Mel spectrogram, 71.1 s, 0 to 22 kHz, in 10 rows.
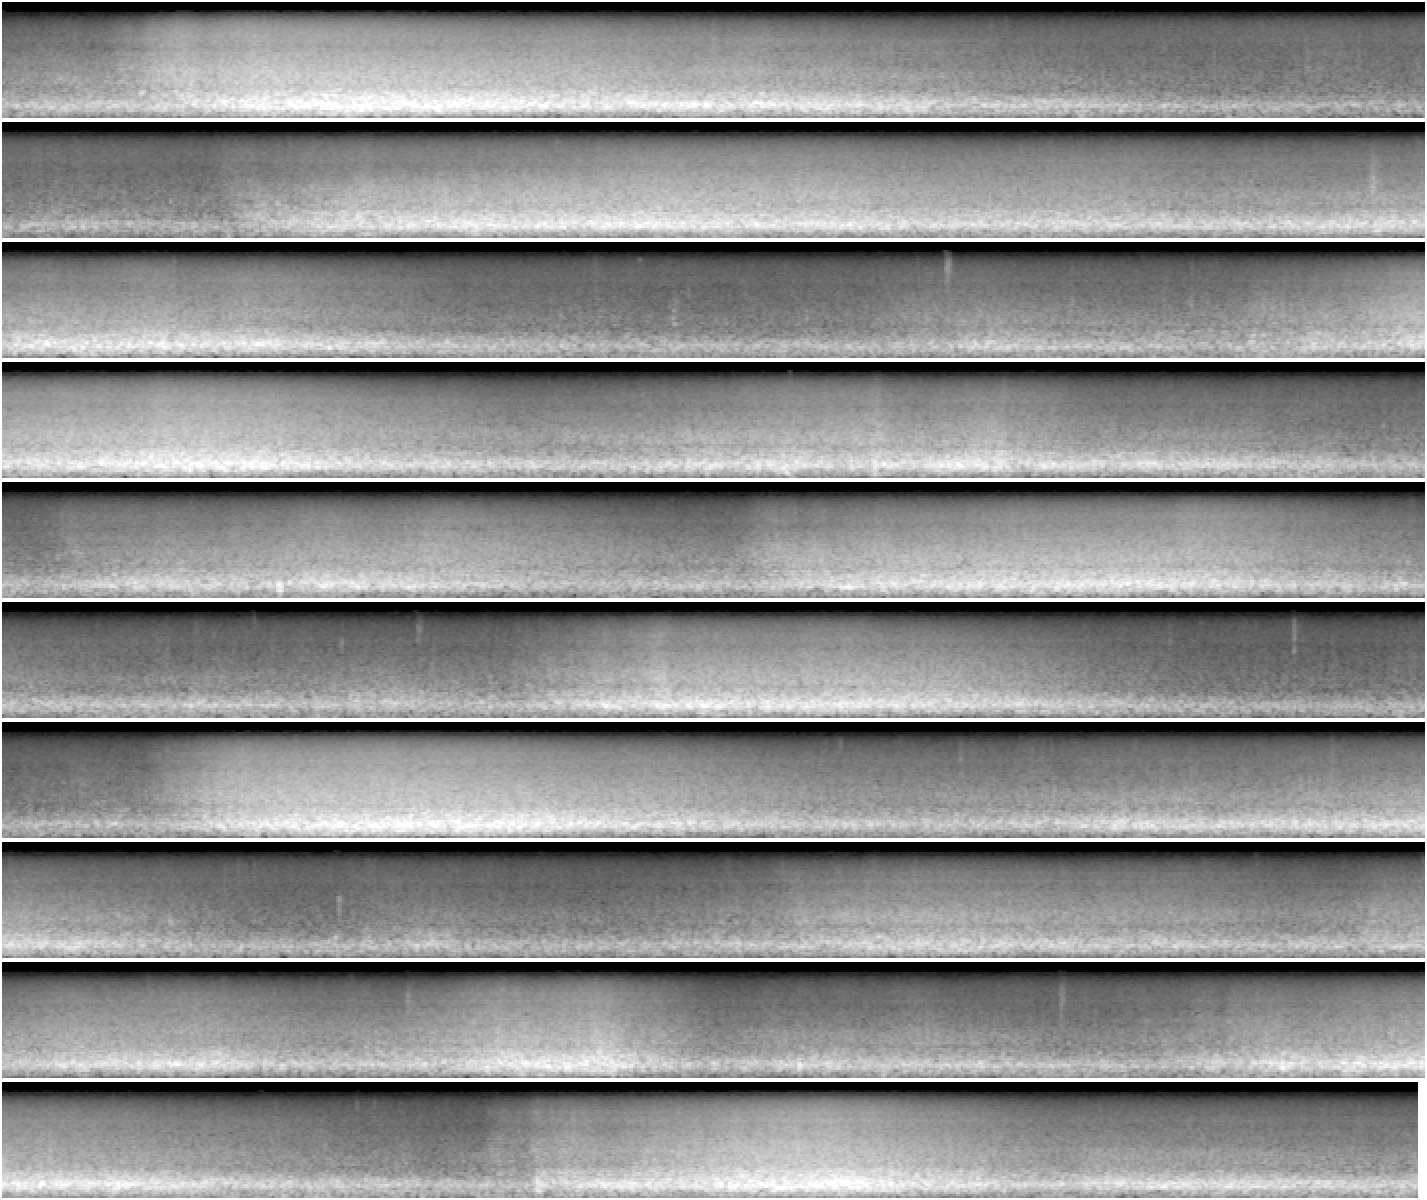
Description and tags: yet another farther take of sea waves crushing on the sandy beach of Sanlucar de Barrameda, Cadiz (S Spain). Olympus LS10 internal mics, protected from wind with my shirt.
